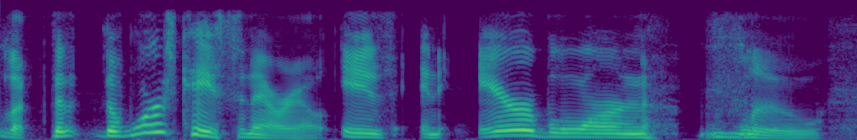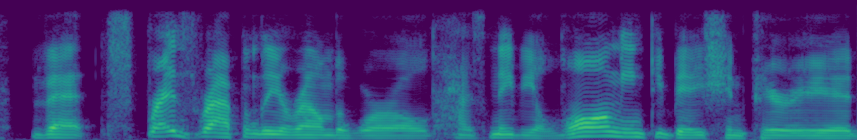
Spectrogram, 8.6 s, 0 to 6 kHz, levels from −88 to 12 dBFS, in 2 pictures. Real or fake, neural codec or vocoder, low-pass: fake; codec, 44.1 kHz, 3.4 kbps, Pupu-Codec; 5.4 kHz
